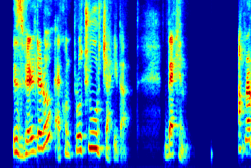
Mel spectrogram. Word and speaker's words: Svelte: ইজ ভেল্ট, এটার উচ্চারণ ইজ ভেল্টেরও এখন প্রচুর চাহিদা।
